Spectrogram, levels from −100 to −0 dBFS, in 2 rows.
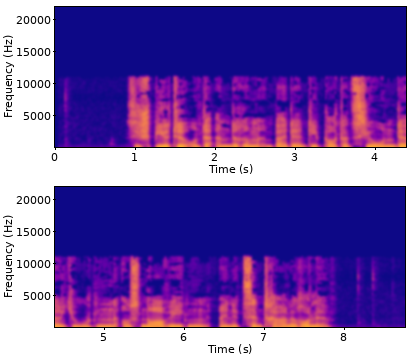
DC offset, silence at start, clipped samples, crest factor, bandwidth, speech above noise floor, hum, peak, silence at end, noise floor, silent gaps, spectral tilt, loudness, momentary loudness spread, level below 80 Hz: under 0.1%; 0.9 s; under 0.1%; 22 dB; 11.5 kHz; 56 dB; none; -6 dBFS; 0.95 s; -81 dBFS; none; -4.5 dB/octave; -26 LUFS; 8 LU; -44 dBFS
